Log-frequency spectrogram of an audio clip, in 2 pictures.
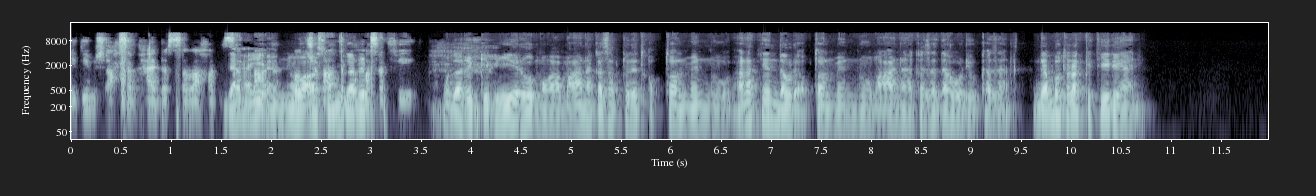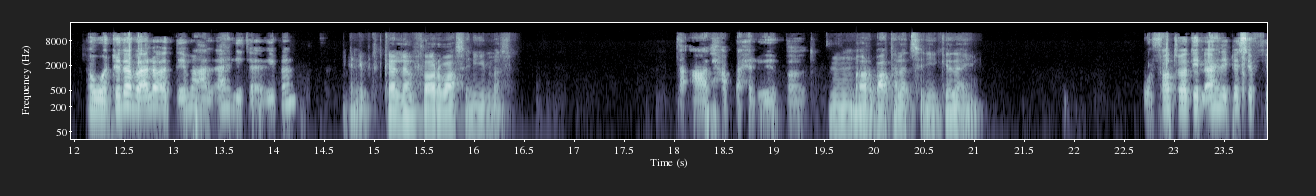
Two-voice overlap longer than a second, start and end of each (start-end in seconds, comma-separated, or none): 1.5-3.1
